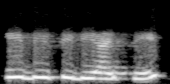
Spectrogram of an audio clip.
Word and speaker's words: EBCDIC: সি, এফসিডিক code নামের মধ্যে দেখো, আমি এটাকে এফসিডিক বলি, আসলে উচ্চারণটা কিন্তু EBCDIC পুরোটা বলতে হয়, তো আমি এটাকে সংক্ষেপ করে এফসিডিক বলি আর কি।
